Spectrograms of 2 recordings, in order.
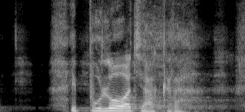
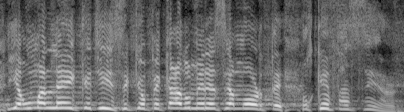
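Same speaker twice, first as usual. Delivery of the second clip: high, loud pulpit build; full-force sermon delivery; impassioned preaching; 11 semitones higher, 6 dB louder than usual. Acted. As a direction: preach it with rising fervour.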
